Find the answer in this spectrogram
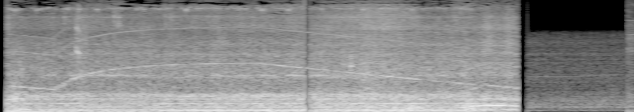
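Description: A vehicle engine running loudly, with one slow tone over it that rises and then falls. The sound breaks briefly about three seconds in and cuts off abruptly at about five seconds.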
